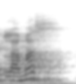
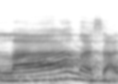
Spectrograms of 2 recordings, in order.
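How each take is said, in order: First: The first vowel is cut short. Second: The first vowel is drawn out long. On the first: It means sexual intercourse. "kalau kalau pendek lamas" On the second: It means touching. "Kalau kalau panjang berarti bersentuhan"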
